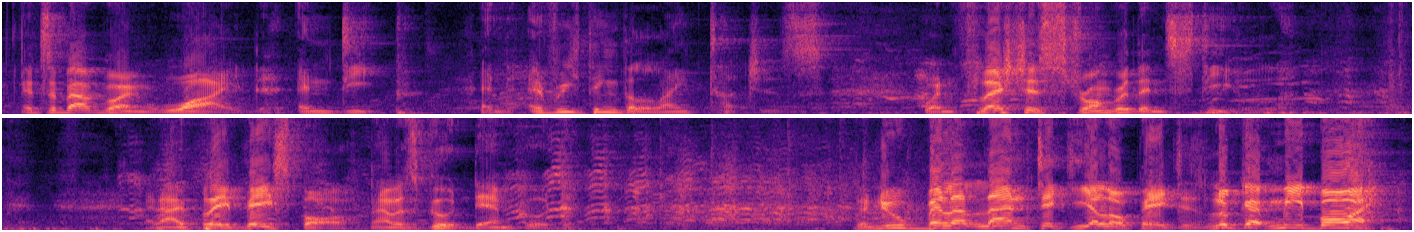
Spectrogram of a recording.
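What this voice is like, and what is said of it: James Earl Jones impression as Mufasa. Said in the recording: “Your James Earl Jones impression is quite exciting. ... I want you to do a little Mufasa for us.”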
